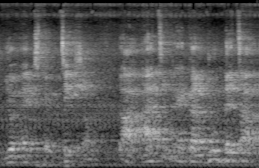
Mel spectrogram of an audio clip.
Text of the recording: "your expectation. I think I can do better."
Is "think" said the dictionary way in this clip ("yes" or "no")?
no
